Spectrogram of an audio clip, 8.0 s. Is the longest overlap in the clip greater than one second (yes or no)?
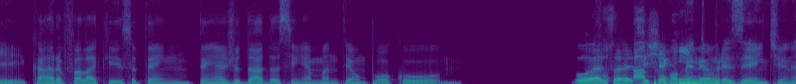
yes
